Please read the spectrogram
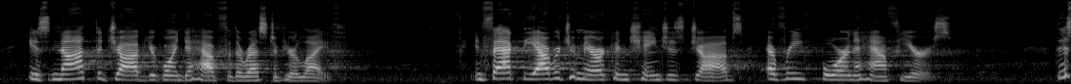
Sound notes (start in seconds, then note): none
